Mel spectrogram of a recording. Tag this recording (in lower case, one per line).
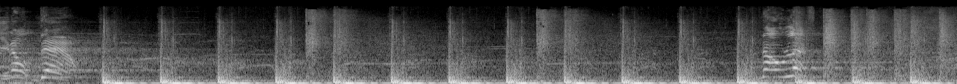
music
speech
